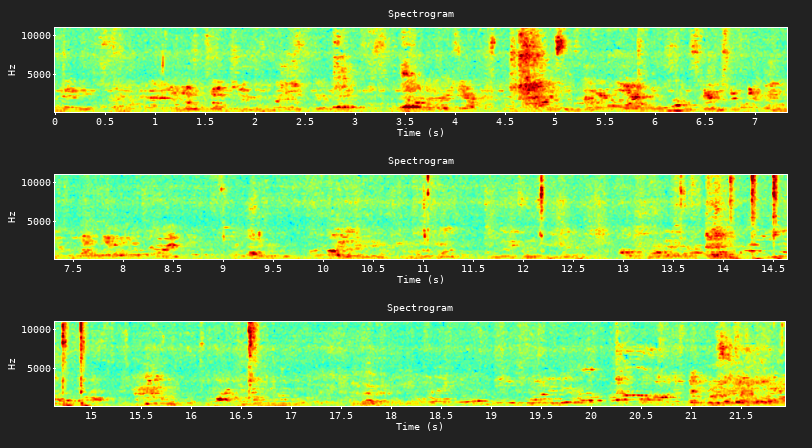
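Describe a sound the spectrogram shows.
A young man chews food noisily close by.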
